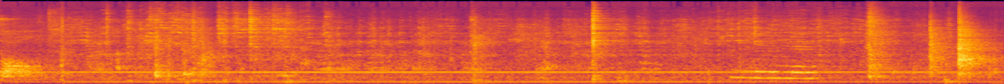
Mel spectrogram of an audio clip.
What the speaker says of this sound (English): I'm just going to stir those gently until they're dissolved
